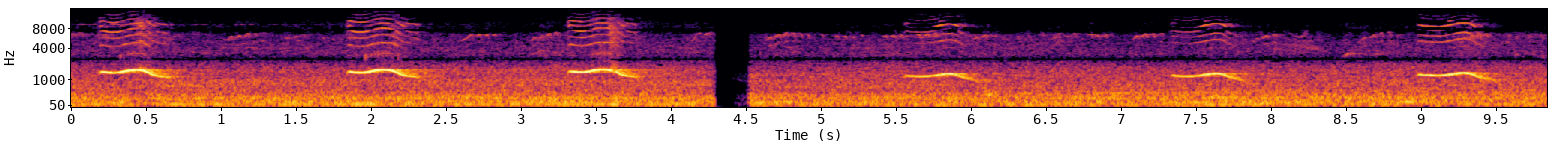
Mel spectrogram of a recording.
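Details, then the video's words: Asian koel giving six short, clear whistled notes that rise and drop, about every two seconds, over steady low background rumble. "Asian Koel | Natural Sound Effects"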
